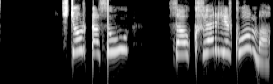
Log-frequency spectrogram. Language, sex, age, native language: Icelandic, male, 10, Icelandic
